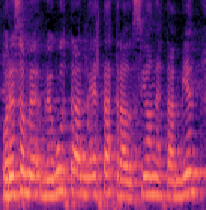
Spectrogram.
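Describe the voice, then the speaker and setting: Woman pastor, live sermon, slow scripture reading, congregation repeats after her, fairly high voice, booming hall reverb. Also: steady tone, warm tone. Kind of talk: live church sermon teaching. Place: church in a large hall. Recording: echoey church hall with long reverb.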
